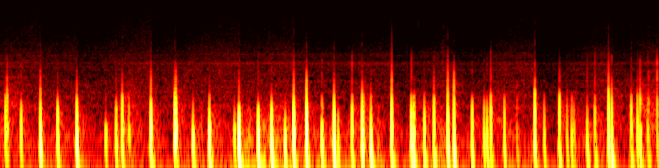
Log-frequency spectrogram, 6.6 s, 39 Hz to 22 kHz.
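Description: A cork object is tapped close to a FIFINE K690 microphone in a rapid, uneven series of about 40 short taps. Each tap gives a deep, bassy, dull thump centered low in pitch, dying out almost instantly with no ring.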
